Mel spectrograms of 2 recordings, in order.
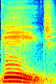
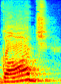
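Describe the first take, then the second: First: The vowel is an E-like 'ay' sound. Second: The vowel is not an E-like sound. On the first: The speaker calls it right. "the A U sound is it is pronounced as E sound" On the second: The speaker calls it wrong. "not gauge"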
